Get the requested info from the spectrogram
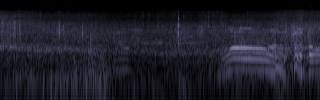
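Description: Wind rushing over the camera microphone of a paraglider in flight. About three seconds in comes a loud, drawn-out vocal cry from one of the fliers, rising and then falling, just before an "Oh".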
